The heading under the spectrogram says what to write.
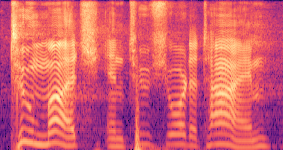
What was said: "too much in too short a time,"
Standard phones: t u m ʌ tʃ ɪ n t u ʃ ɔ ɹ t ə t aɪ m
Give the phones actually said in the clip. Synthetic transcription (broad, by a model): t u m ʌ tʃ ɪ n t u ʃ ɔ ɹ t ə t aɪ m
